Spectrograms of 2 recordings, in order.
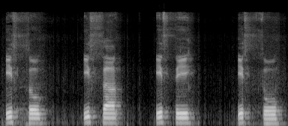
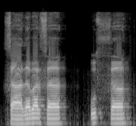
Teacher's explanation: نہیں نکالیں گے، بلکہ سا نرمی والے حروف میں سے ہے۔ جب زبان کی نوک اوپر والے دانتوں کے کنارے سے ٹکراتی ہے تو اس سے سا ادا ہوتا ہے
